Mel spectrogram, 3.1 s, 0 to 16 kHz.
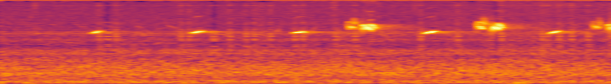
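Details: A male white-spotted bluethroat (Luscinia svecica cyanecula) sings from an outer reedbed at Halmstad harbour landfill, Sweden, May 2017, with repeated song flights: thin, high, sharp notes about twice a second, brighter paired notes between, over low rumble.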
